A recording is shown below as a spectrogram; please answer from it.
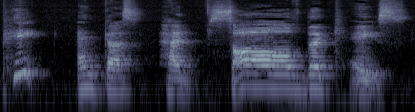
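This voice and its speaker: A woman in her fifties reading a picture book aloud to young children, expressive and exclamatory, with dramatic pauses and asides. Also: fairly low pitch. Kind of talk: animated read-aloud storytelling for young children. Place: small indoor room at home. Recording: roomy home recording, slightly distant mic.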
